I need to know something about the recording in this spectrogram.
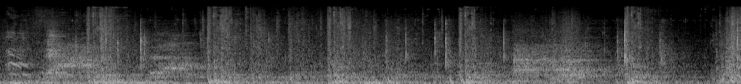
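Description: A creature screeches and growls in pain.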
